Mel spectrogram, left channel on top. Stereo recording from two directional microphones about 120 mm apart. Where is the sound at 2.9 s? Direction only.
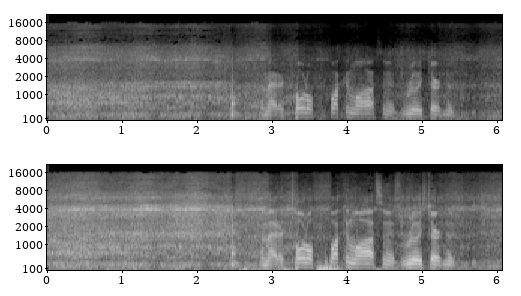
30° right (ahead or behind).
